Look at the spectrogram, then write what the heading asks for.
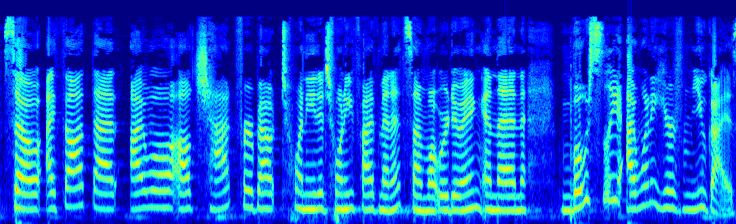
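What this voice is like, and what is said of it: Strained, fading voice. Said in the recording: “I'm losing my voice a bit because I'm halfway through a six-week book tour”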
